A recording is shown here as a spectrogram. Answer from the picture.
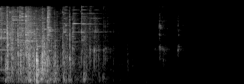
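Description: Glass-shattering sound effect: a crash of breaking glass, with pieces tinkling and fading out about a second in, then two small clinks.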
